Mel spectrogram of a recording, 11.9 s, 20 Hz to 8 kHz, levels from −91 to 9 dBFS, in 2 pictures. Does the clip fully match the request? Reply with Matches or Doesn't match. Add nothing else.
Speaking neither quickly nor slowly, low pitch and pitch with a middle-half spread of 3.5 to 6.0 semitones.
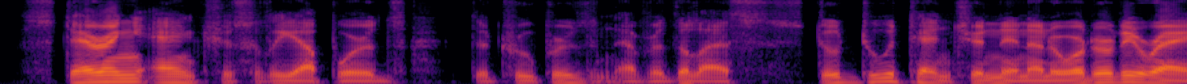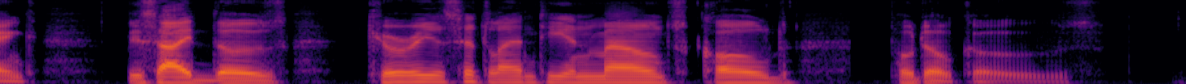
Doesn't match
